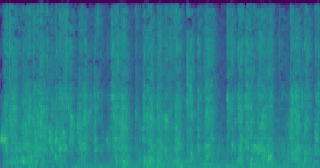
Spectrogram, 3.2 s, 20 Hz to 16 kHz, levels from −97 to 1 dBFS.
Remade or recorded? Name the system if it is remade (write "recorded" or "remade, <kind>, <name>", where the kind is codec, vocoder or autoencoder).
recorded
